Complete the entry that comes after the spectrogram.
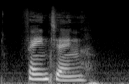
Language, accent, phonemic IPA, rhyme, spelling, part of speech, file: English, US, /ˈfeɪntɪŋ/, -eɪntɪŋ, fainting, verb / noun, En-us-fainting.ogg
- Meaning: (verb) present participle and gerund of faint; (noun) An act of collapsing into a state of temporary unconsciousness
